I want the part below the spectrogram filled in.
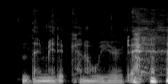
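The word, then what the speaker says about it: Wyrd: Uh, weird, spelled with a Y, w Y R D.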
